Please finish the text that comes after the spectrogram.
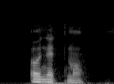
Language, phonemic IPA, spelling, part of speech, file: French, /ɔ.nɛt.mɑ̃/, honnêtement, adverb, Fr-honnêtement.ogg
- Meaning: honestly (in an honest way)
